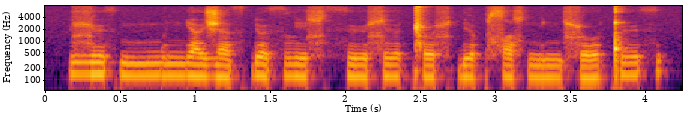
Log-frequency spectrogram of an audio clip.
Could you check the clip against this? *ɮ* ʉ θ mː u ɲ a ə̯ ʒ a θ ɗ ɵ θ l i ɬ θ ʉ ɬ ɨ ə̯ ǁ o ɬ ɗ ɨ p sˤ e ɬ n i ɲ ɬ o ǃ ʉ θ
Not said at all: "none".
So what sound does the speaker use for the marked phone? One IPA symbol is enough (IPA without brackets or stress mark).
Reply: ɮ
